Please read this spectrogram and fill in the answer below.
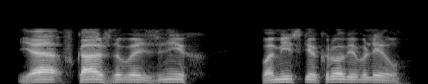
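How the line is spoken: Weary sigh. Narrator (Russian): устало вздохнул Тирц

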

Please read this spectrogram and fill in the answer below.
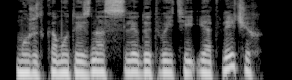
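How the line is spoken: Plain. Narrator (Russian): спросил

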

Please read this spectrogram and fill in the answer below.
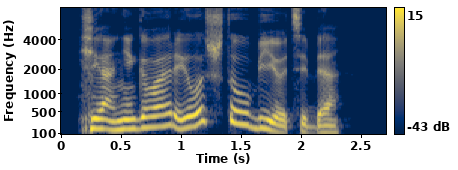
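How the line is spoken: Dry smirk. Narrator (Russian): Она, сухо усмехнувшись, сказала

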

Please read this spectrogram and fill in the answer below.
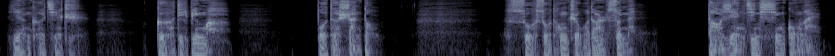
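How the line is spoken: Gasping, breathless. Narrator (Chinese): 窝阔台气喘吁吁道

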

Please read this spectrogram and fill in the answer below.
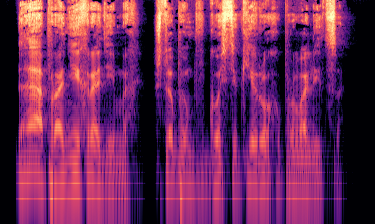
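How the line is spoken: Grumble. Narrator (Russian): проворчал Серж

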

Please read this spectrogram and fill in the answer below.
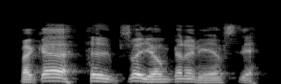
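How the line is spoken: Laughing. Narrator (Russian): засмеялся стажер

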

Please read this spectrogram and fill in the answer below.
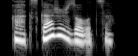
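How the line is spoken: Tender caressing voice. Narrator (Russian): нежно погладил меня голосом блондин

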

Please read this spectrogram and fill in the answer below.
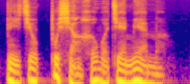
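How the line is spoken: Feminine voice. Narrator (Chinese): 高伟的声音极富女人味说

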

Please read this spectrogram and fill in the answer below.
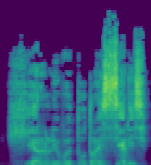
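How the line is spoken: Barked. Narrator (Russian): рявкнула она

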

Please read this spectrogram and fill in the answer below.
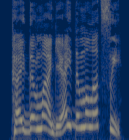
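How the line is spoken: Crew roaring with laughter. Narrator (Russian): хохотали члены экипажа

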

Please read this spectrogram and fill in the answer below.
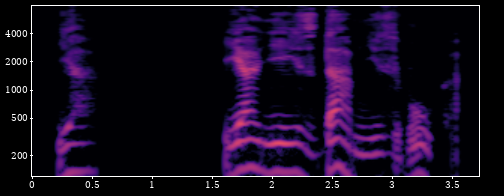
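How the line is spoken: Terrified mumble. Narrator (Russian): пробормотала она, плохо соображая от ужаса

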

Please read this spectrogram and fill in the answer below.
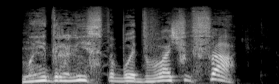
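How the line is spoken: Lisping through broken mouth. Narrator (Russian): прошепелявил разбитым ртом Илья

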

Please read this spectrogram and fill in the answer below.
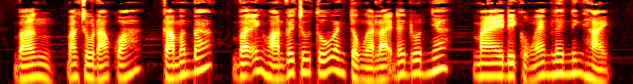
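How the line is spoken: Smiling voice. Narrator (Vietnamese): Vượng mỉm cười

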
